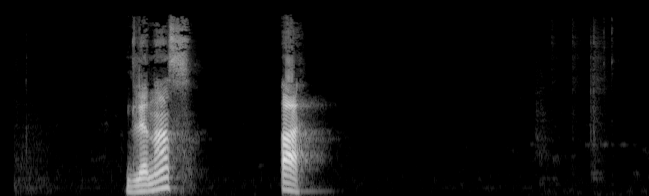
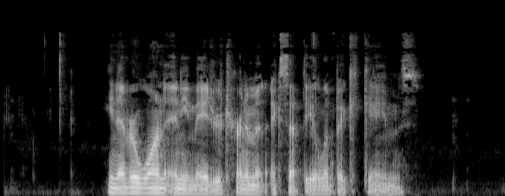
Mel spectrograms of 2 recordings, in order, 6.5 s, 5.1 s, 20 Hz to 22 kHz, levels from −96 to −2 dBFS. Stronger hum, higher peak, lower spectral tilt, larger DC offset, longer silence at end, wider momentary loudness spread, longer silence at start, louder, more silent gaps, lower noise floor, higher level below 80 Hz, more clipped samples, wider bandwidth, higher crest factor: neither; about the same, -2 dBFS vs -4 dBFS; second, -3.5 dB/octave vs -6.5 dB/octave; neither; first, 3.45 s vs 0.9 s; about the same, 13 LU vs 13 LU; first, 1.25 s vs 1.1 s; first, -19 LUFS vs -22 LUFS; neither; first, under -90 dBFS vs -73 dBFS; second, -76 dBFS vs -38 dBFS; neither; first, 16 kHz vs 11.5 kHz; first, 26 dB vs 20 dB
